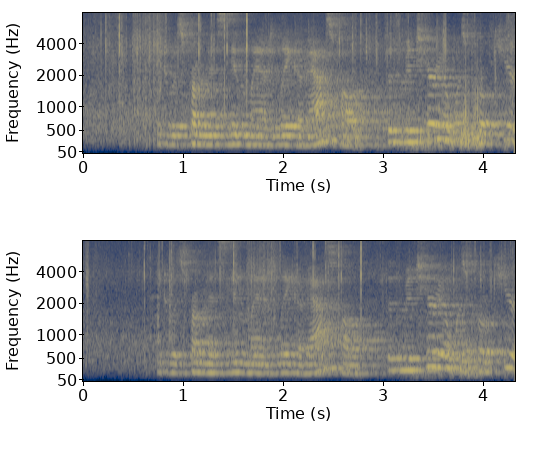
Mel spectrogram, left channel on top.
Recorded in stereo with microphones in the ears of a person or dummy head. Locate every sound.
0.7 s a woman speaking: centre (ahead or behind), 1.1 m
